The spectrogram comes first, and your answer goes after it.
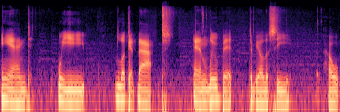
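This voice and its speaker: A man hosting a casual live software demonstration, talking haltingly as he searches for words. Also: mid-range voice, flat delivery, clean tone. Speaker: livestream host. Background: music.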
